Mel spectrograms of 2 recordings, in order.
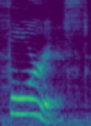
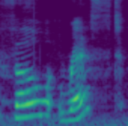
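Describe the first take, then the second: First: The first syllable is an r-colored 'for' sound. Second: The first syllable is an open 'fo' sound. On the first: The speaker calls it right. "The word is forest" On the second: The speaker calls it wrong. "this becomes faux. Is the word faux rest? No, it is not"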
